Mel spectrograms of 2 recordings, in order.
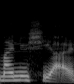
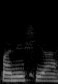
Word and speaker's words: minutiae: Minutushi. Man. No. It's minutia. It's multiple. Shut the Uhuh. Americans say minutia.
